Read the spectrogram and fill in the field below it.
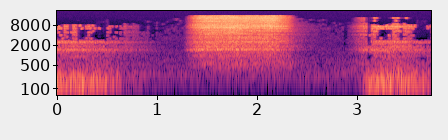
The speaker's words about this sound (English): you're breathing in and out through your mouth this time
